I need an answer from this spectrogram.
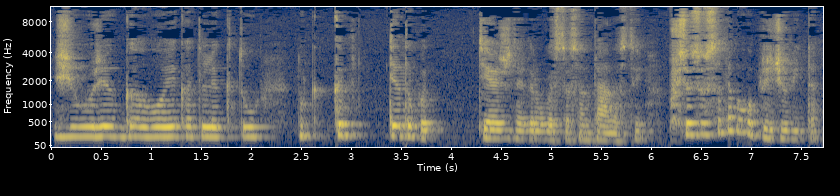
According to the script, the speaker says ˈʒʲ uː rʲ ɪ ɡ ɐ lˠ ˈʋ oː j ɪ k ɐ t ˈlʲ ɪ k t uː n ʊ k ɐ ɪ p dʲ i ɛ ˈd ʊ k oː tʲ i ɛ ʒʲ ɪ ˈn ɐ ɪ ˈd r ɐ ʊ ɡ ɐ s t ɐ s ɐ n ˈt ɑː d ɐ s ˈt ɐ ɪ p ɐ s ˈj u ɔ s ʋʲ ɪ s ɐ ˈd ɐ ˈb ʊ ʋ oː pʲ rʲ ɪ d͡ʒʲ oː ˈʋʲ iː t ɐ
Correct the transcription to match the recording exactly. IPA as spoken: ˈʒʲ uː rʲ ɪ ɡ ɐ lˠ ˈʋ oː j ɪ k ɐ t ˈlʲ ɪ k t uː n ʊ k ɐ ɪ p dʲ i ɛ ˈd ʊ k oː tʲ i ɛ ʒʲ ɪ ˈn ɐ ɪ ˈd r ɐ ʊ ɡ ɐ s t ɐ s ɐ n ˈt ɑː n ɐ s ˈt ɐ ɪ p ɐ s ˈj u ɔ s ʋʲ ɪ s ɐ ˈd ɐ ˈb ʊ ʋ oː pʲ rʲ ɪ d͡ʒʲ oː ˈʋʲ iː t ɐ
